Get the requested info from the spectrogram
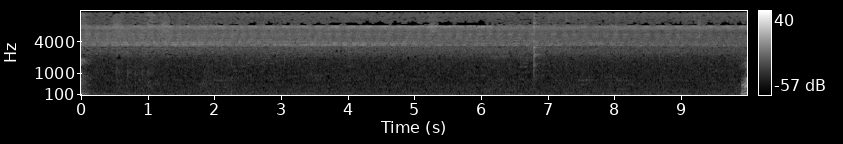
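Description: Faint, steady, high-pitched insect chirring, with a single light click about two-thirds of the way through.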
